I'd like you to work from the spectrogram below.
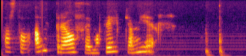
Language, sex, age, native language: Icelandic, female, 50-59, Icelandic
